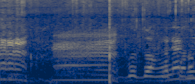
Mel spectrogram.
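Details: Sheep during milking, bleating in short wavering harmonic calls at the start and again in the second half, with a steady hum and background chatter between.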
